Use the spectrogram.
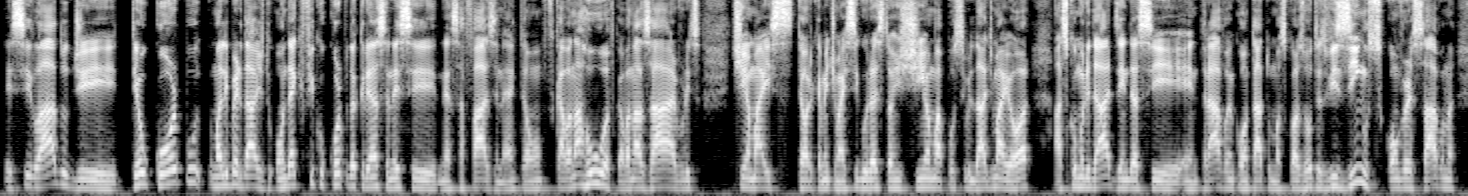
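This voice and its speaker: Fast-talking playful man from Santa Catarina. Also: mid-range voice, steady tone, fairly bright tone, dry recording. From Santa Catarina, Brazil. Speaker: guest, physical education teacher. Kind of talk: podcast interview. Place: studio.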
